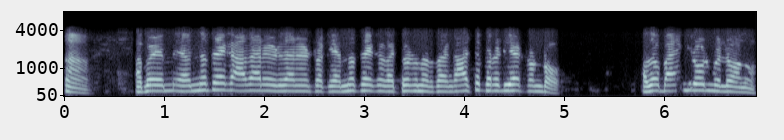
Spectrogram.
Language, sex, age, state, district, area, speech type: Malayalam, male, 60+, Kerala, Pathanamthitta, rural, conversation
